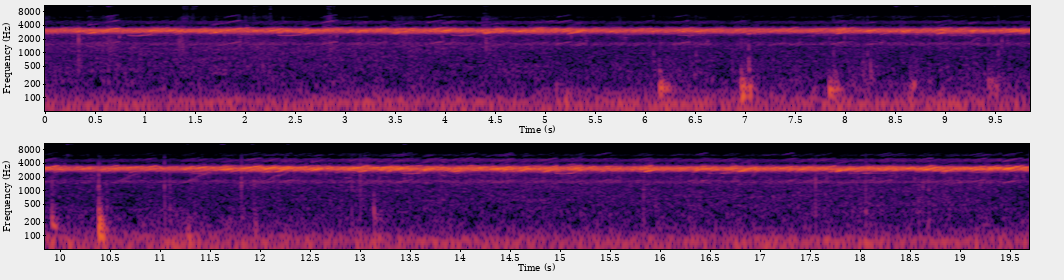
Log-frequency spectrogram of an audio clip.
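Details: Hundreds of frogs mating at a local pond in a park in March, as warm weather returns before spring, form a dense chorus with a steady, high, shrill ringing.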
